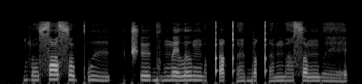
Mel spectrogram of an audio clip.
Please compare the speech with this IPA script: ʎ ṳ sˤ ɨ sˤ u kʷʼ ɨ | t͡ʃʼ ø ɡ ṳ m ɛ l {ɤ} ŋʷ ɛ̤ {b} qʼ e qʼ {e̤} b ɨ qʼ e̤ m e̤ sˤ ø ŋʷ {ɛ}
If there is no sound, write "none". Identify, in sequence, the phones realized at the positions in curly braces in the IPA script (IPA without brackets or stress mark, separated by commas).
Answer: ɤ, none, e̤, ɛ̤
